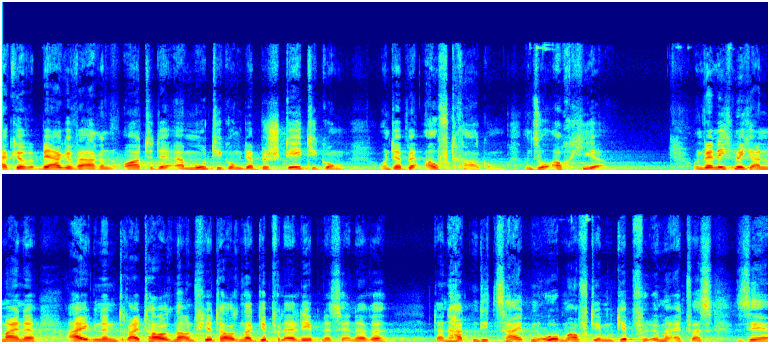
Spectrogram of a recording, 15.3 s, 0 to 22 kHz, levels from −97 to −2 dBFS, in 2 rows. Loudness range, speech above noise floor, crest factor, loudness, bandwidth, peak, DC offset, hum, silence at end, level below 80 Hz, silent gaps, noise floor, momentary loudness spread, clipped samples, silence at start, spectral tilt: 6 LU; 27 dB; 18 dB; -19 LUFS; 17 kHz; -2 dBFS; under 0.1%; none; 0 s; -60 dBFS; none; -46 dBFS; 11 LU; under 0.1%; 0 s; -6.5 dB/octave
